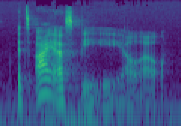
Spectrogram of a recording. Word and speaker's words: Isbell: It's Isbell.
